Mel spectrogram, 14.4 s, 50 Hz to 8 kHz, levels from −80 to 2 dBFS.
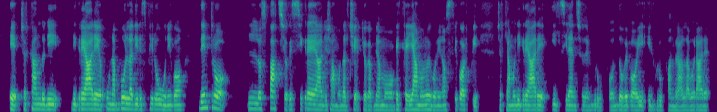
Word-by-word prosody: e -, -, +4 dB
cercando 135 Hz, -1 st, 0 dB
di 130 Hz, 0 st, +1 dB, 0.2 s
di 135 Hz, 0 st, -2 dB
creare 135 Hz, -1 st, +7 dB
una 130 Hz, 0 st, -2 dB
bolla 140 Hz, 0 st, +4 dB
di 130 Hz, +1 st, 0 dB
respiro 130 Hz, 0 st, -2 dB
unico, 125 Hz, +1 st, 0 dB, 0.2 s
dentro 170 Hz, -, +2 dB, 0.5 s
lo 145 Hz, -1 st, -2 dB
spazio 155 Hz, +2 st, +2 dB
che 130 Hz, -, -4 dB
si 135 Hz, +1 st, -2 dB
crea, 130 Hz, -3 st, +3 dB
diciamo, 115 Hz, -2 st, -5 dB
dal 115 Hz, -3 st, -3 dB
cerchio -, -, -3 dB
che -, -, -2 dB
abbiamo 115 Hz, -1 st, -3 dB
che 130 Hz, +2 st, -2 dB
creiamo 125 Hz, -1 st, +2 dB
noi 125 Hz, 0 st, +2 dB
con 115 Hz, -2 st, -2 dB
i 115 Hz, -, -3 dB
nostri 120 Hz, 0 st, -5 dB
corpi, 125 Hz, 0 st, -1 dB, 0.4 s
cerchiamo 120 Hz, -, -4 dB
di 125 Hz, +1 st, -1 dB
creare 120 Hz, -, +2 dB
il 130 Hz, -, -5 dB
silenzio 120 Hz, -2 st, -2 dB
del 110 Hz, +1 st, -8 dB
gruppo, 110 Hz, -2 st, -8 dB
dove 115 Hz, +1 st, 0 dB
poi 115 Hz, -1 st, 0 dB
il 120 Hz, -2 st, -7 dB
gruppo 115 Hz, 0 st, -9 dB
andrà 110 Hz, -2 st, -3 dB
a -, -, -1 dB
lavorare. 110 Hz, 0 st, -2 dB
125 Hz, 175 wpm, -23 LUFS, 115-135 Hz, 0.5 s, creare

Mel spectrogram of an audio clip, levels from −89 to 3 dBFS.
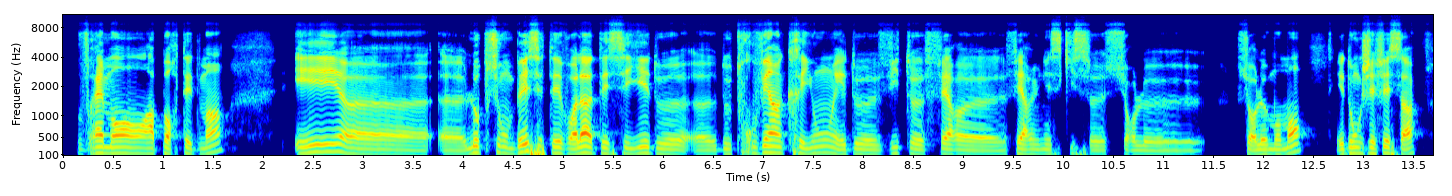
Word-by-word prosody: vraiment 135 Hz, +1 st, +3 dB
à 125 Hz, -, +2 dB
portée -, -, -2 dB
de -, -, -16 dB
main -, -, 0 dB, 0.7 s
et 165 Hz, +5 st, +6 dB
heu 110 Hz, -6 st, -2 dB
heu, 100 Hz, 0 st, -4 dB
l'option 145 Hz, 0 st, 0 dB
B 120 Hz, -, 0 dB
c'était 115 Hz, +4 st, +2 dB
voilà 120 Hz, +4 st, +6 dB
d'essayer 130 Hz, +1 st, 0 dB
de, 125 Hz, -2 st, -10 dB, 0.3 s
heu, 100 Hz, 0 st, -7 dB
de 115 Hz, +2 st, -10 dB
trouver 140 Hz, +6 st, +2 dB
un 145 Hz, -1 st, +7 dB
crayon 140 Hz, 0 st, -2 dB
et 110 Hz, -2 st, +1 dB
de 115 Hz, +2 st, -9 dB
vite, 110 Hz, +5 st, -7 dB
heu, 110 Hz, -2 st, -4 dB
faire, 110 Hz, +2 st, 0 dB
heu, 100 Hz, -2 st, -5 dB
faire 110 Hz, -, +1 dB
une 115 Hz, 0 st, -11 dB
esquisse, 110 Hz, -1 st, -2 dB
heu, 100 Hz, 0 st, -8 dB
sur 105 Hz, -, -7 dB
le 100 Hz, -1 st, -11 dB, 0.3 s
sur -, -, -3 dB
le 110 Hz, -, -2 dB
moment 110 Hz, 0 st, -2 dB, 0.3 s
et 115 Hz, -, -1 dB
donc, 135 Hz, 0 st, -4 dB
j'ai -, -, +5 dB
fait -, -, +2 dB
ça, -, -, +2 dB
115 Hz, 170 wpm, -26 LUFS, 105-135 Hz, 0.7 s, un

